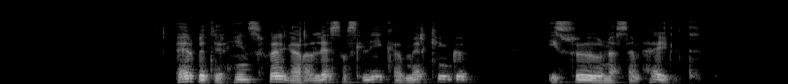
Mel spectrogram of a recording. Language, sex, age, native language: Icelandic, male, 40-49, Arabic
